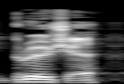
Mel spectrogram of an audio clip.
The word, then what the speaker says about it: Brugge: My understanding is that this could be completely wrong, but because of the part of Belgium that they're in, they tend to lean more towards the kind of Dutch side of pronunciation, whereas a lot of the rest of Belgium is the French side of pronunciation, which we would say Bruges, but the Dutch kind of influence would have it as Brugge.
